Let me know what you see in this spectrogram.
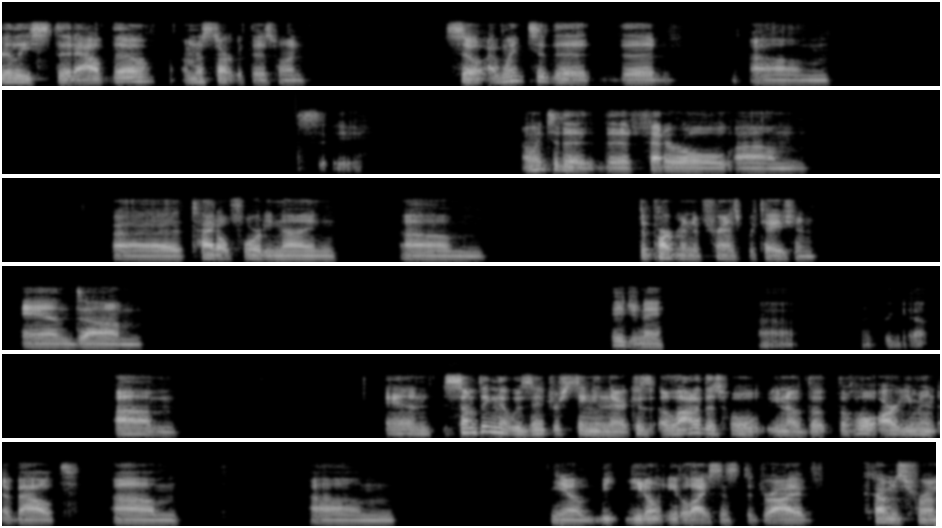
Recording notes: This episode is a live conversation recorded on the Clubhouse App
